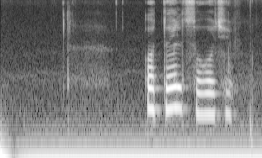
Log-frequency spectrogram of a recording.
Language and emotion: Russian, sad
